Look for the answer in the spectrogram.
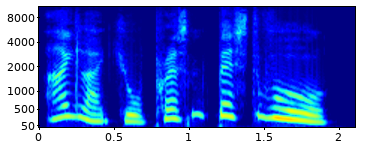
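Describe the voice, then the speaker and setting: A man reading aloud, voicing a gentle, timid young girl who speaks softly. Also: very high-pitched, sing-song, a little slow, dry recording, studio quality, pitched above the performer's own voice, exaggerated voice. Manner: soft, kind.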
